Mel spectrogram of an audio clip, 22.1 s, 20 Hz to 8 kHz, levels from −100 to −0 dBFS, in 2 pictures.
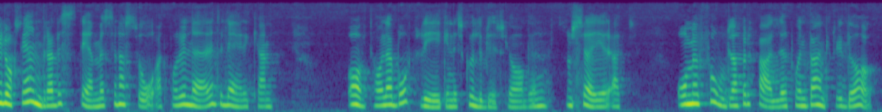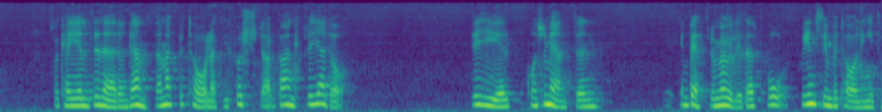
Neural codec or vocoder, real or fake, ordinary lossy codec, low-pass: codec, 16 kHz, 4 kbps, X-Codec, HuBERT features, trained on balanced general audio; fake; none; 7.2 kHz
